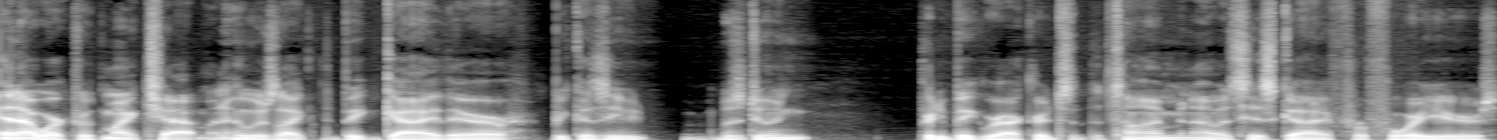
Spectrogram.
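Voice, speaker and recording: A man with an American accent and vocal fry talks fairly quickly at a very deep, low pitch with monotone, flat intonation, in a dry, close sound with no echo. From Peoria, Illinois, US Midwest. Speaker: podcast co-host, recording engineer. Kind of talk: casual chat. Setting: recording studio.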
